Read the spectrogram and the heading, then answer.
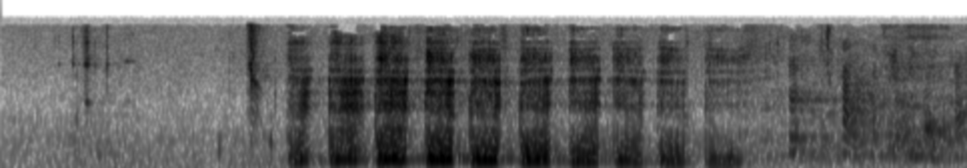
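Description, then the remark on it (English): A loud fit of harsh, choking coughs from a person who swallowed a bug while speaking, about ten rapid spasms in a row that gradually taper off into ragged breathing. “I swallowed a bug.”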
